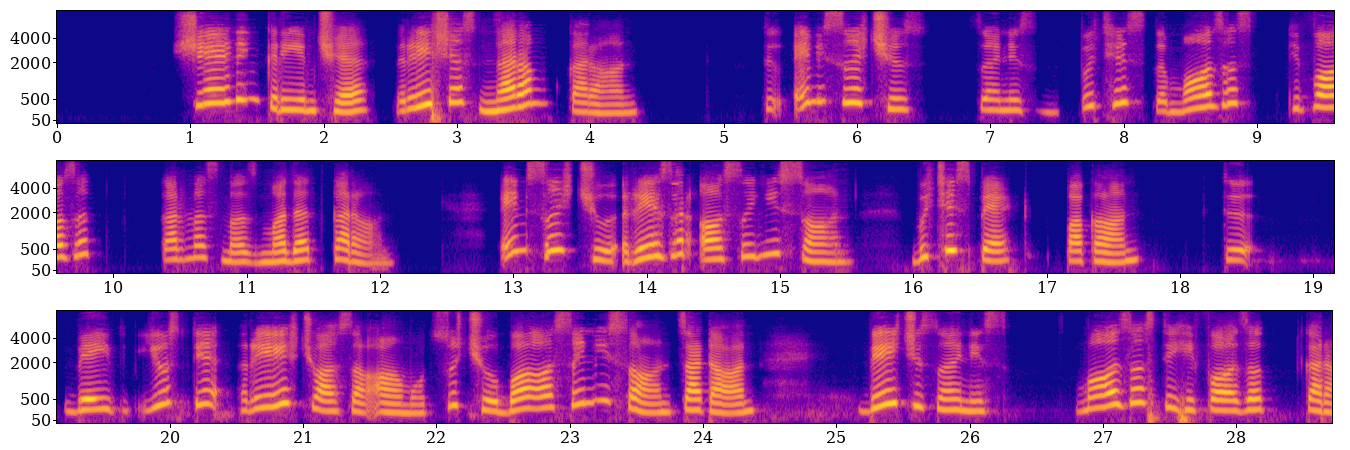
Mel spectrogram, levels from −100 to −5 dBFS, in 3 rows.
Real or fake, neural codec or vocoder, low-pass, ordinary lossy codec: fake; codec, 16 kHz, 0.8 kbps, ZipCodec; none; none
